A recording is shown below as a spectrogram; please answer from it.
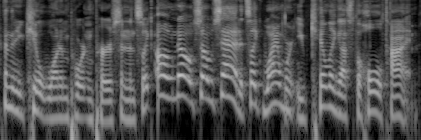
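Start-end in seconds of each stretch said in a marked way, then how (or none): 2.0-3.0 high, sarcastic lament; mock sorrow. Host mocking one important death, high fake sorrow. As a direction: coo fake sadness in a high pitch.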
